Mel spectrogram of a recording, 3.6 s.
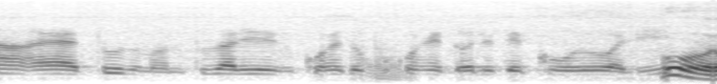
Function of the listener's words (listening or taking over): taking over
